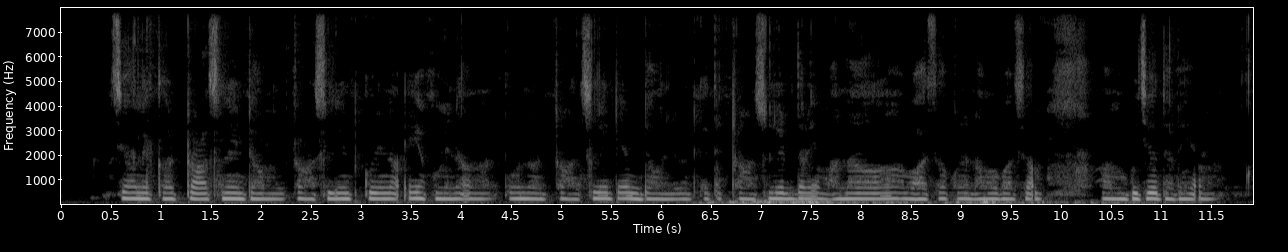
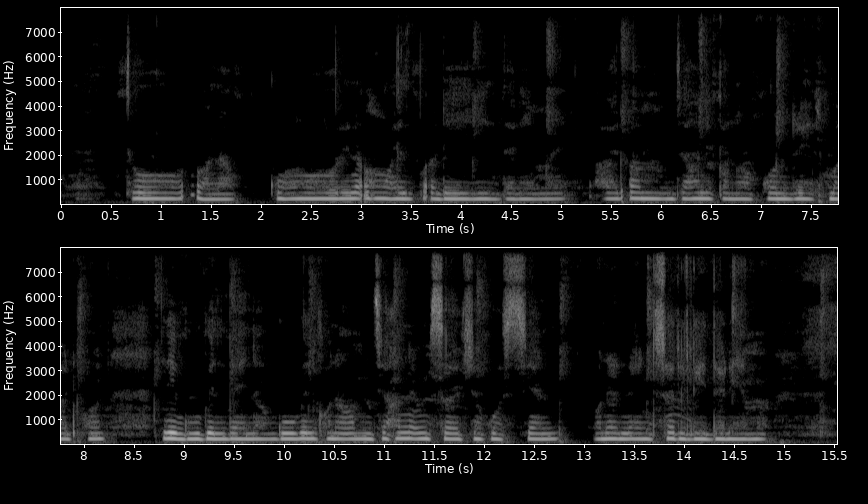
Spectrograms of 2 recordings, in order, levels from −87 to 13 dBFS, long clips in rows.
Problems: none marked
